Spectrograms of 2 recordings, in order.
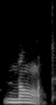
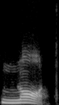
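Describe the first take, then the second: First: The vowel is open and unrounded, like 'ah'. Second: The vowel is said with more rounded lips. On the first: "Kalau orang Amerika bunyi O-nya seperti A" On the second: "Tapi kalau orang Inggris, ... Lebih bulat bibirnya"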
